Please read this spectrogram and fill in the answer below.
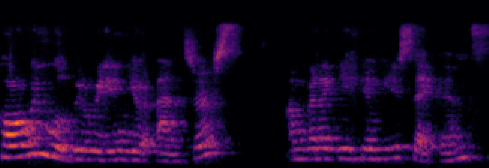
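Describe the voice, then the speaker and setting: Lively intonation with a Venezuelan accent at a fairly quick pace. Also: woman. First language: Spanish. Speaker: leadership development consultant. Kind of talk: webinar presentation. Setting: online webinar.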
